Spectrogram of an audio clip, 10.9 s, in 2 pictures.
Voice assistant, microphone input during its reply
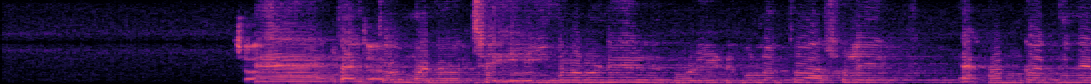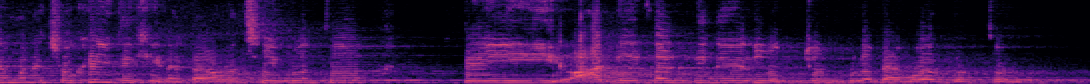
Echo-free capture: No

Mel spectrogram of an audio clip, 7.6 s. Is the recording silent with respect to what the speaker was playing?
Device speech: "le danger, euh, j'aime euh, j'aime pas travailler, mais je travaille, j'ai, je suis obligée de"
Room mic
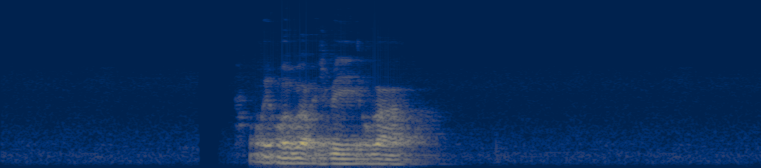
Yes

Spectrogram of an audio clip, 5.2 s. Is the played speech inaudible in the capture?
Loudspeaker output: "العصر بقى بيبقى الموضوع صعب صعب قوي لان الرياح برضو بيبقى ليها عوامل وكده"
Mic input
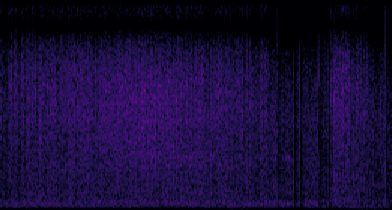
Yes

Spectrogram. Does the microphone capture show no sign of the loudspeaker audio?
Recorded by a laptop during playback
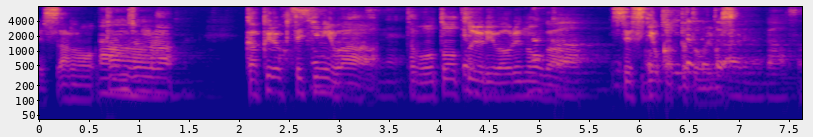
No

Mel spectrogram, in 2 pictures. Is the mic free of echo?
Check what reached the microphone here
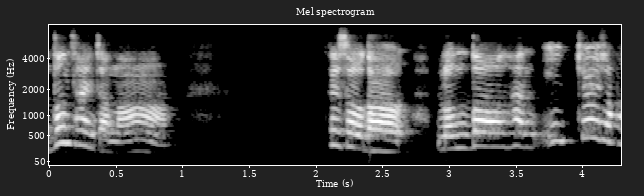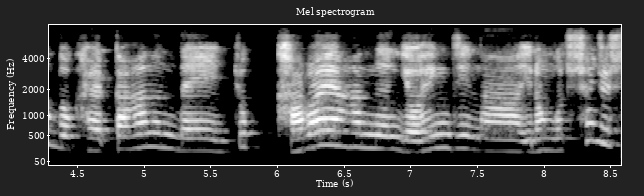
No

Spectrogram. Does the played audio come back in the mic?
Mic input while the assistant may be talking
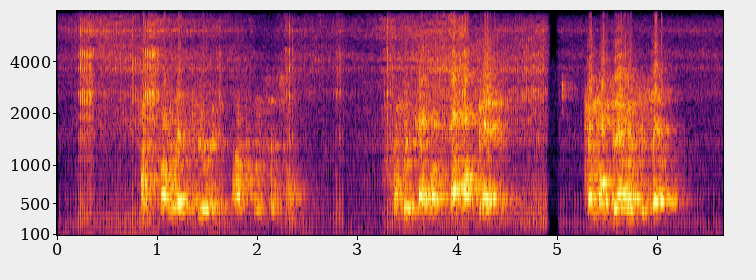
Yes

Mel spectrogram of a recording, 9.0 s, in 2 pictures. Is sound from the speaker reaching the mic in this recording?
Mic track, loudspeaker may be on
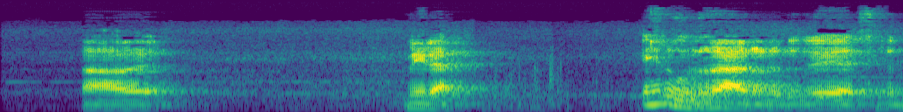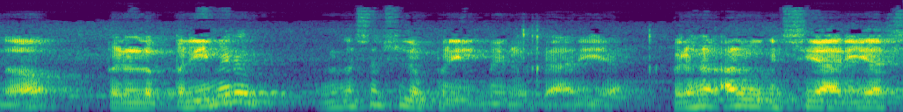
No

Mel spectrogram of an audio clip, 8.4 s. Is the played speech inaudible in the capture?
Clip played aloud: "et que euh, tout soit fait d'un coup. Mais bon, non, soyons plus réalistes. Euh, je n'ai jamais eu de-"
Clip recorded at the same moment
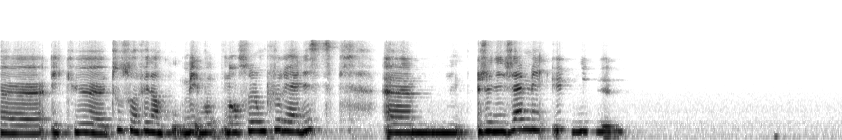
No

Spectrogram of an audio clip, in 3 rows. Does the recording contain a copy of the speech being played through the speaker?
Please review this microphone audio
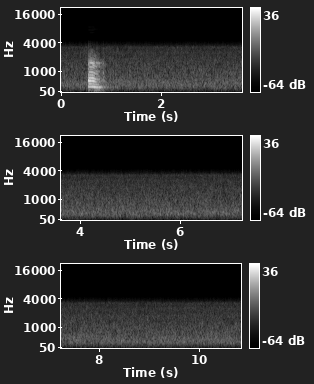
No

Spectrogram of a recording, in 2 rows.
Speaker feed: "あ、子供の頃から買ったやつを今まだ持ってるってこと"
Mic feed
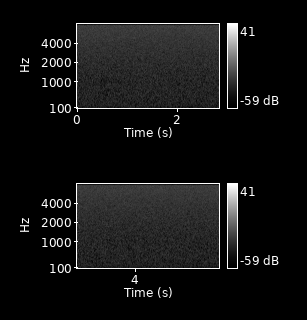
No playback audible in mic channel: Yes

